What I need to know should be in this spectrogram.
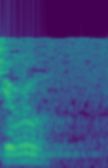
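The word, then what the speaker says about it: Chru: Jeru is spelled C-H-U-R-U, but it's pronounced with a J, Jeru.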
